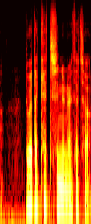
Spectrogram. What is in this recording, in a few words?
"cetyn", Welsh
